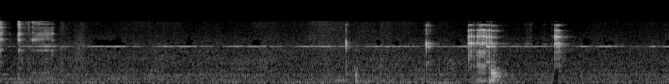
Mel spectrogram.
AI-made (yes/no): no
